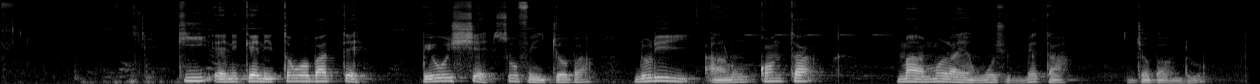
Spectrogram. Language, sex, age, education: Yoruba, male, 30-45, secondary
